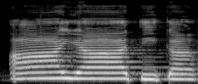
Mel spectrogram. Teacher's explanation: یہاں پر کھڑی زبر ہے نا ہمارے پاس تو کھڑی زبر کو ہم نے ایک حرکت کے برابر کھینچ کے پڑھنا ہوتا ہے. ایک حرکت کے برابر لمبا کر کے پڑھنا ہے.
